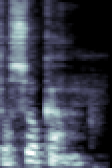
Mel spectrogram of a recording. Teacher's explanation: Toshokan, which is another nakadaka noun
